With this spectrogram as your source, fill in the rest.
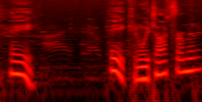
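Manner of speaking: gentle, soft-spoken voice. Showing how to approach a guy with a soft voice. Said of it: "approach him with a soft voice".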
